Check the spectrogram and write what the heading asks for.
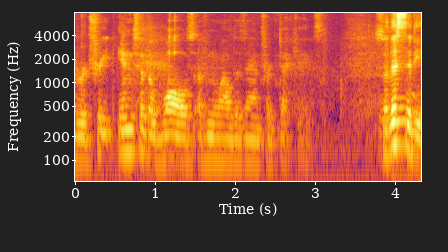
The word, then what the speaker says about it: Duendelvin: But from the creator's mouth, it is pronounced Duendelvin.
